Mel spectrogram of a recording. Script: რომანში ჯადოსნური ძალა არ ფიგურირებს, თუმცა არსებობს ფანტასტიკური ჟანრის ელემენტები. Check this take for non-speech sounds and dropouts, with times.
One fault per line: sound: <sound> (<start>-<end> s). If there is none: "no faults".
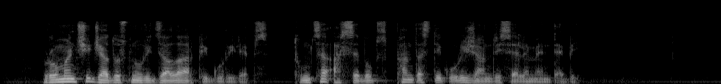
no faults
